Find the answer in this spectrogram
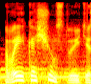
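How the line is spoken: Calm reply. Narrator (Russian): спокойно ответствовал Брайан

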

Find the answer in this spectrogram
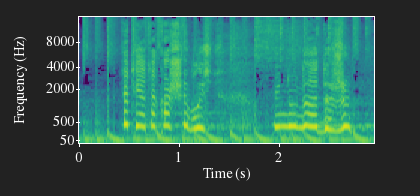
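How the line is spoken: Trembling, near sobbing. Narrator (Russian): Трепетный эльф едва не всхлипнул

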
